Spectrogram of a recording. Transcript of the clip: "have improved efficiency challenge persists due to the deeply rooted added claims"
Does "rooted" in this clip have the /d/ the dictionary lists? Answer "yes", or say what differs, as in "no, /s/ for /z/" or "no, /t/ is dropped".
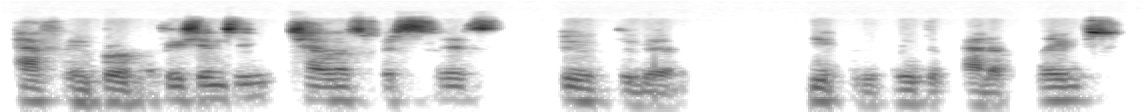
no, /d/ is dropped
